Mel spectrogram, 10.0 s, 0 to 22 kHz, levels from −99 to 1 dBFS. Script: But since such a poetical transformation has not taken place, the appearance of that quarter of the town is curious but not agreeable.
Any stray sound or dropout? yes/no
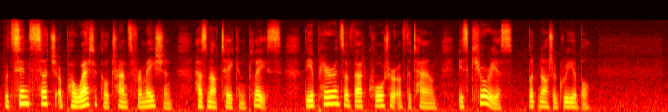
no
